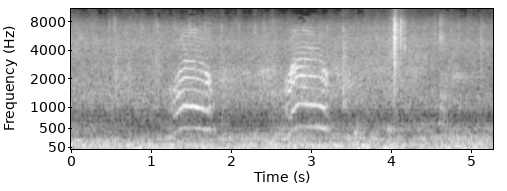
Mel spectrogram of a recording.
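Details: Stray cat outdoors, recorded on a GoPro, uttering two drawn-out, arching meows about a second and a half apart over a constant low outdoor rumble, with a brief sharp click near the end.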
